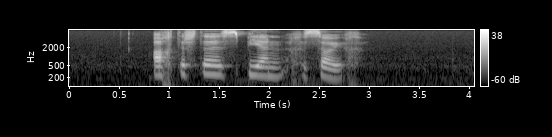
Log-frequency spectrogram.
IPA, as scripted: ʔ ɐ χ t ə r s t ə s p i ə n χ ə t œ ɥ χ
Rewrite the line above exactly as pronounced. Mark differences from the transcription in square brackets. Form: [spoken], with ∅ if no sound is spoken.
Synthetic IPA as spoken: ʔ ɐ χ t ə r s t ə s p i ə n χ ə [s] œ ɥ χ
